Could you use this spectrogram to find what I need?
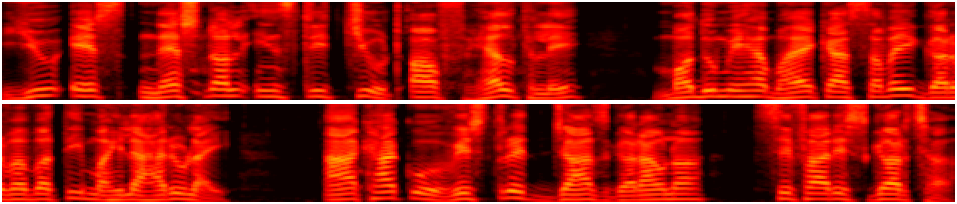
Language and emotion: Nepali, neutral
